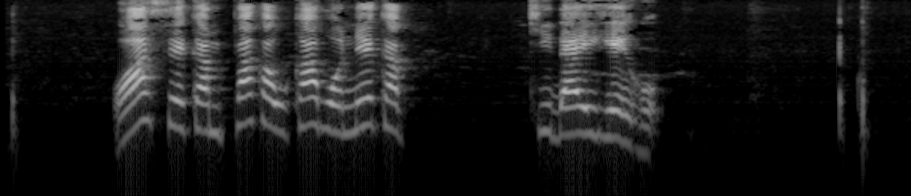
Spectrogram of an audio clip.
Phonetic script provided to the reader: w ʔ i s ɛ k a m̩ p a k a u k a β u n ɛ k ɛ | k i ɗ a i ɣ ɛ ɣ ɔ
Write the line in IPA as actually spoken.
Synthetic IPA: w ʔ a s ɛ k a m̩ p a k a u k a β ɔ n ɛ k a | k i ɗ a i ɣ ɛ ɣ ɔ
